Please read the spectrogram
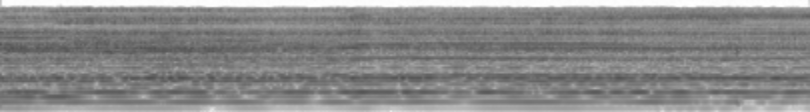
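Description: Harmonium and a voice holding one long steady note together in a qawwali, the pitch shifting slightly near the end.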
